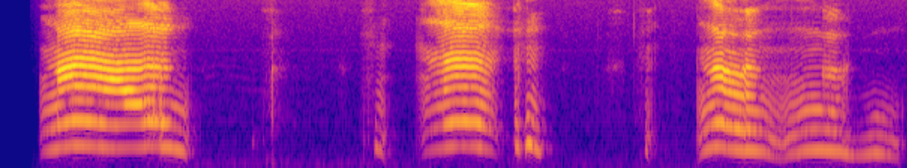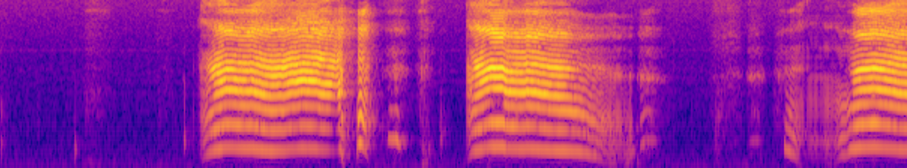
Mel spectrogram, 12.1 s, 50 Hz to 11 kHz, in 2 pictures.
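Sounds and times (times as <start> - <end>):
baby crying: 0.3 - 1.3, 2.5 - 3.7, 4.6 - 6.1, 7.4 - 10.5, 11.2 - 12.0.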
